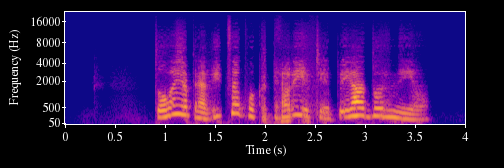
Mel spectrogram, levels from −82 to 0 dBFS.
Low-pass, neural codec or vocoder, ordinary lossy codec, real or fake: 19.8 kHz; codec, 44.1 kHz, 0.9 kbps, DAC; none; fake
